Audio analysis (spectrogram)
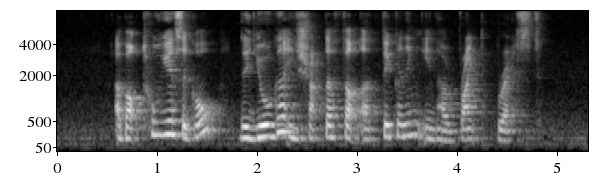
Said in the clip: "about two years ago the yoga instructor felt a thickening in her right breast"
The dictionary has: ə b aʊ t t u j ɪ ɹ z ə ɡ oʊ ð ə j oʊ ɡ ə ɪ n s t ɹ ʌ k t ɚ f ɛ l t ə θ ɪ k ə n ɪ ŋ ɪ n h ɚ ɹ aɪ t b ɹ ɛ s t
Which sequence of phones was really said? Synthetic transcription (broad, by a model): ə b aʊ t t u j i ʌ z ə ɡ oʊ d ə j oʊ ɡ ə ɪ n s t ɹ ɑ k t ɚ f ɛ l t ə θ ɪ k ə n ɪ ŋ ɪ n h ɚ ɹ aɪ t b ɹ ɛ s t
